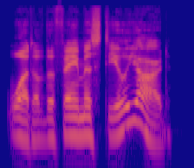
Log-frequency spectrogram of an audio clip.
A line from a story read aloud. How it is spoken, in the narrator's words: Lodegear asked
